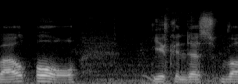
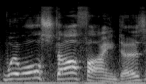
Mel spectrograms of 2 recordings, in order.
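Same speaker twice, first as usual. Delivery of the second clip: raised, higher, a bit louder; Hank voiced; 8 semitones higher, 5 dB louder than usual. GM voicing Hank insisting, higher and louder. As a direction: protest it in a high voice. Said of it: "he says".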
